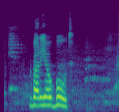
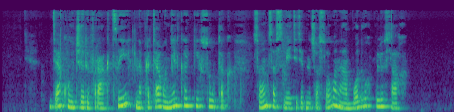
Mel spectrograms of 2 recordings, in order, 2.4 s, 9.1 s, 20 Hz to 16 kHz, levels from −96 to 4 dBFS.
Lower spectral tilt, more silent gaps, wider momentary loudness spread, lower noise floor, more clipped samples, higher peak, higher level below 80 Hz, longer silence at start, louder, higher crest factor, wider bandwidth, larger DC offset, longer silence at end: first, -7.5 dB/octave vs -6 dB/octave; neither; second, 7 LU vs 12 LU; second, -55 dBFS vs -65 dBFS; neither; about the same, -4 dBFS vs -4 dBFS; second, -76 dBFS vs -56 dBFS; second, 0.2 s vs 1 s; about the same, -17 LUFS vs -19 LUFS; about the same, 16 dB vs 16 dB; second, 5.4 kHz vs 11.5 kHz; neither; about the same, 1.05 s vs 1 s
